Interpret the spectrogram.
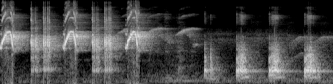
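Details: Black-winged myna in a provoking master recording: loud upslurred whistled notes with nasal buzz, then lower harsh squawks roughly every third of a second.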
